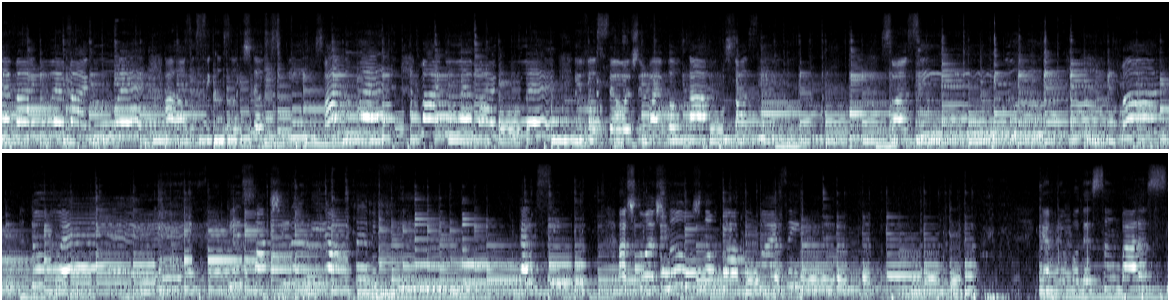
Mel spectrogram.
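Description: A classical acoustic guitar played live, plucked and strummed, accompanying a woman singing a Brazilian popular song. The music dips briefly near the end.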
